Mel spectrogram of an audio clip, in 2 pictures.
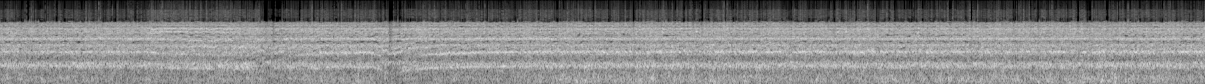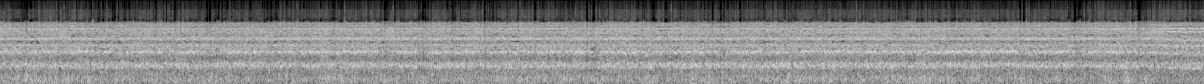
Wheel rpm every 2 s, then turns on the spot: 230, 190, 220, 230, 230, 230, 230, 230, 240, 230, 230, 220.
none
